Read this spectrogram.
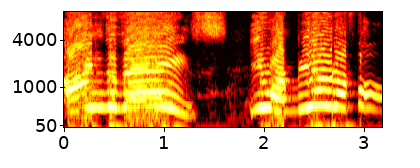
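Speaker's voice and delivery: high, loud, slow awestruck cry, mesmerized and overwhelmed.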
